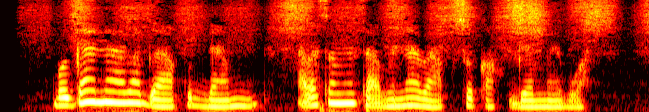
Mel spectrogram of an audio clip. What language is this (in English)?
Ganda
